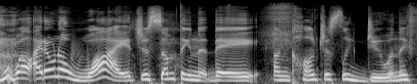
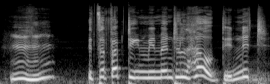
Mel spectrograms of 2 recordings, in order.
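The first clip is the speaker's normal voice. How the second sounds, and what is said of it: Poor British accent, sounds Irish. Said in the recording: “in a British accent ... I feel like that's not British. ... I feel like you sound like some kind of little leprechaun.”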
